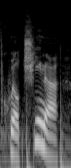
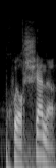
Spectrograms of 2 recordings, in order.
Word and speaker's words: Quilchena: The non-locals will pronounce it Quilchena, but today we visit beautiful Quilchena, Vancouver.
